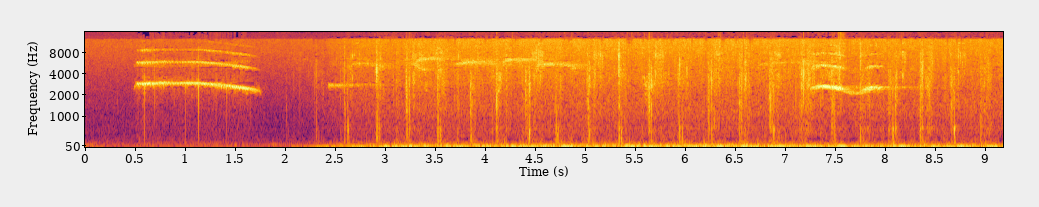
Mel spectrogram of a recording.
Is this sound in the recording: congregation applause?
no

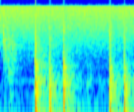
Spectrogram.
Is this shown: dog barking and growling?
no

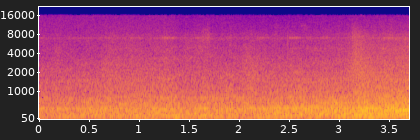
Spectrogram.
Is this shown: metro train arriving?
yes

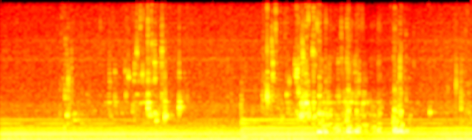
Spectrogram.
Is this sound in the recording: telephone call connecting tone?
no

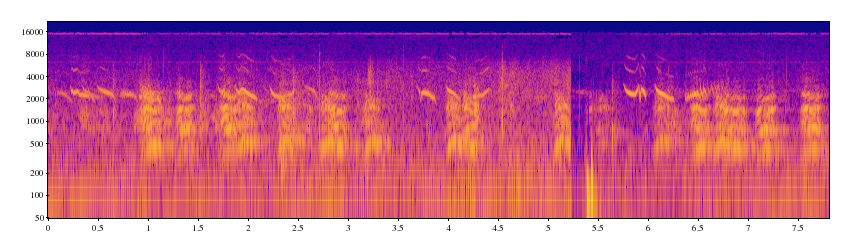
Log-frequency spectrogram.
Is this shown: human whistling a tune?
no

